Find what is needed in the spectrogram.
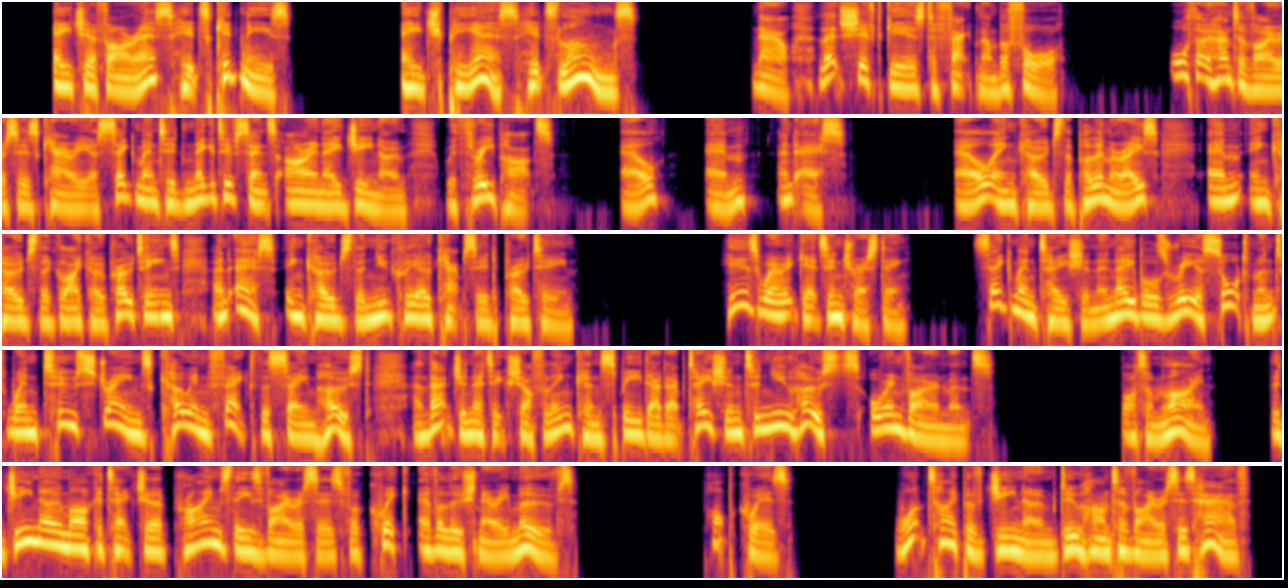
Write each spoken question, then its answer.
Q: Pop quiz. What type of genome do hantaviruses have?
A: Correct answer, segmented negative sense RNA.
